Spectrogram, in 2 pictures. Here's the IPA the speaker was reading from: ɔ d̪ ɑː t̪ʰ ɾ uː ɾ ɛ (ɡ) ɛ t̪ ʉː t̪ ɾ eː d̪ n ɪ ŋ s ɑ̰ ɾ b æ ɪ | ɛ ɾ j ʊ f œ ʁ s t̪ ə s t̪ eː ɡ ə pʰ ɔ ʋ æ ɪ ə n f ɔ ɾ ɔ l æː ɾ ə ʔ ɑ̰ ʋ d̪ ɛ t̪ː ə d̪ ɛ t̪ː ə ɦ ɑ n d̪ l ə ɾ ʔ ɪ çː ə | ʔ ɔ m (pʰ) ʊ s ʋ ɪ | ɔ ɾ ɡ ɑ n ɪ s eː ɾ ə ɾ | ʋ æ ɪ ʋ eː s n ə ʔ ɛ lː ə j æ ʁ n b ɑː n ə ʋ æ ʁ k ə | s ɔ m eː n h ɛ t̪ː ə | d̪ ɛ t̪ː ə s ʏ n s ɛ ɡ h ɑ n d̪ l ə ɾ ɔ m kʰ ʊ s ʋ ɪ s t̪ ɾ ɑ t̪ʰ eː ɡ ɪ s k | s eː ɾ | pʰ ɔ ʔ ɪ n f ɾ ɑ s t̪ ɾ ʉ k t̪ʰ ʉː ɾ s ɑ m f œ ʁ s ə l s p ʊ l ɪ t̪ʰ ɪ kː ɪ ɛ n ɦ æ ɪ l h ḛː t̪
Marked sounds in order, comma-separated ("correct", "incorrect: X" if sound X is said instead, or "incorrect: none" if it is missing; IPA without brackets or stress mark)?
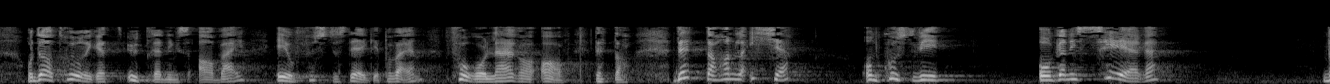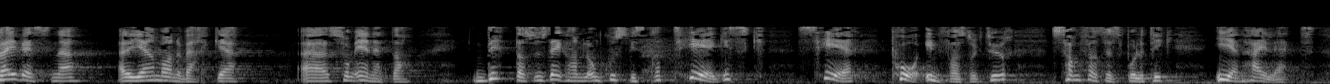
correct, incorrect: kʰ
